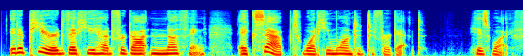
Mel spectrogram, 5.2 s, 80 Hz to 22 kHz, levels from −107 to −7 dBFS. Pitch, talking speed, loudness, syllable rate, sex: 205 Hz, 160 wpm, -18 LUFS, 5.4 syllables/s, female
